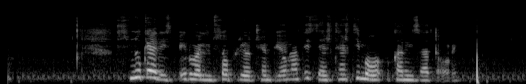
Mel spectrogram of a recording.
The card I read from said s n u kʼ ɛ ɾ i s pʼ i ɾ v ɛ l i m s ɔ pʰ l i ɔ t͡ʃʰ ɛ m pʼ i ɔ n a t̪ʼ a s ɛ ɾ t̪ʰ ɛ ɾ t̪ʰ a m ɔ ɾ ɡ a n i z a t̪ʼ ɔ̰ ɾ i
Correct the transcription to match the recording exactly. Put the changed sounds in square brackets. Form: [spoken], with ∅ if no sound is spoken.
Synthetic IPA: s n u kʼ ɛ ɾ i s pʼ i ɾ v ɛ l i m s ɔ pʰ l i ɔ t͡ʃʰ ɛ m pʼ i ɔ n a t̪ʼ [i] s ɛ ɾ t̪ʰ ɛ ɾ t̪ʰ [i] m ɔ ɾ ɡ a n i z a t̪ʼ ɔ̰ ɾ i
